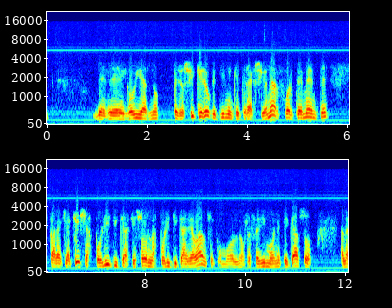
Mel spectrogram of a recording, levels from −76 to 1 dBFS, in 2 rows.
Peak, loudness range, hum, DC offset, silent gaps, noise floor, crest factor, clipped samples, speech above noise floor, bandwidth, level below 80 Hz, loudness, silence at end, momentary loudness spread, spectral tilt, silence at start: -2 dBFS; 2 LU; 50 Hz at -45 dBFS; 0.3%; none; -38 dBFS; 12 dB; under 0.1%; 26 dB; 16 kHz; -56 dBFS; -14 LUFS; 0 s; 7 LU; -5.5 dB/octave; 0.9 s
